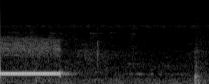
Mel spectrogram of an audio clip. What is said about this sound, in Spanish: Hacer llamada de voz, dice acá, llamar.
